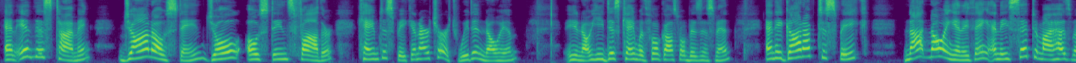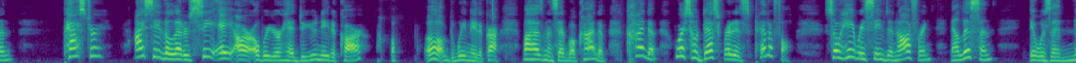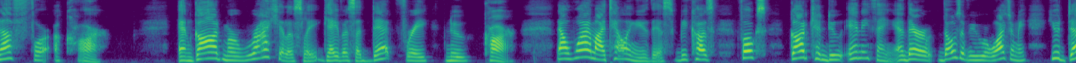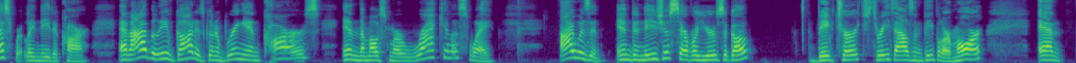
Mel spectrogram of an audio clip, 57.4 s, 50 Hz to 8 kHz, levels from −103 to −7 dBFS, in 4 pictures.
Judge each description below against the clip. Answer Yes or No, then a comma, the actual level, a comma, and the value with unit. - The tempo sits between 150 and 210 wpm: Yes, average, 165 wpm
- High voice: Yes, high, 230 Hz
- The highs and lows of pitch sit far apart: Yes, wide, 6.2 semitones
